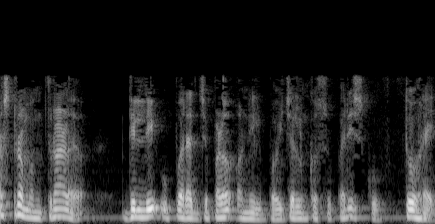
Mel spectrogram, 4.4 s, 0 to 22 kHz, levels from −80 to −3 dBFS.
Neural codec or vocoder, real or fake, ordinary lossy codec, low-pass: none; real; none; 5.4 kHz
